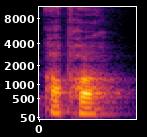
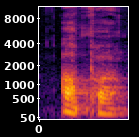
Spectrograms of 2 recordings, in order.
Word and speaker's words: upper: for example the word upper upper what's your upper limit for the rent now upper the r is at the end of the word so it's not pronounced if it was an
